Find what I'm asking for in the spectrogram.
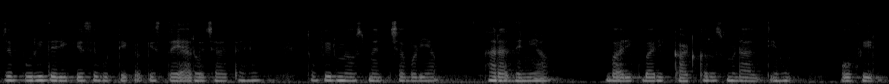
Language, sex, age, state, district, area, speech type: Hindi, female, 45-60, Madhya Pradesh, Ujjain, rural, spontaneous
